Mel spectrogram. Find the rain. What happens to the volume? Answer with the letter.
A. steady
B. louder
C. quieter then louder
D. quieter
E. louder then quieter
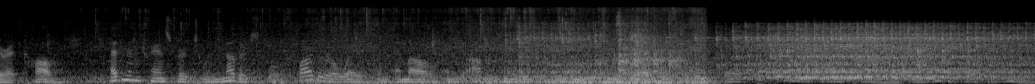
B.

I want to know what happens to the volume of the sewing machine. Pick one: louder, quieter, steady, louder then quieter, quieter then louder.
louder.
